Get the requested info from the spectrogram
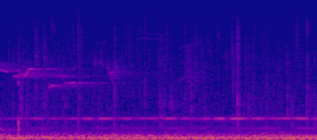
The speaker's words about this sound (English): So we got some production music, got a little bird chirping in the background.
